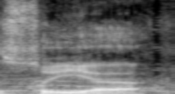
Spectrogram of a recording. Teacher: صاد زیر صی bold letters میں سے ہے، صاد بولڈ کر کے پڑھیں گے۔ · یا زبر یا الف زبر یا، الف مدہ ہے، یا کو ایک کے برابر لمبا کریں گے۔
